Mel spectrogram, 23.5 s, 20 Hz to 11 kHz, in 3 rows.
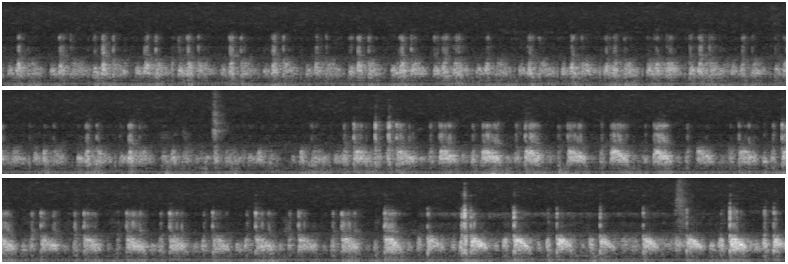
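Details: Home fetal Doppler, estimated at about 143–145 bpm; earlier attempts may have picked up the mother's pulse. Fast, regular whooshing pulses, possibly the fetal heartbeat.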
